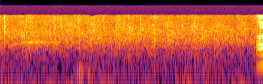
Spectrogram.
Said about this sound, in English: Thank you so much for being here. Go ahead and clap.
